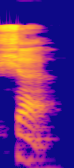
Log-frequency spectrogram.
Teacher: Ini sya, hati-hati, bukan sa, tapi sya. Sya memiliki sifat tafashi. Tafashi itu ada aliran di dalam mulut kita. Tempatnya adalah di tengah lidah.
